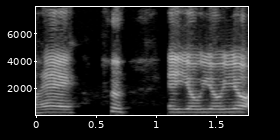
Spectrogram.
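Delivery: playful "yo" voice with a laugh; lightly put-on cool-guy hello; casual hype greeting. Shown as a demonstration. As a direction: toss out a jokey street greeting. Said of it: "I'm still doing all of that".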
